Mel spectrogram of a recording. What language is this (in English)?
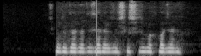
Bangla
